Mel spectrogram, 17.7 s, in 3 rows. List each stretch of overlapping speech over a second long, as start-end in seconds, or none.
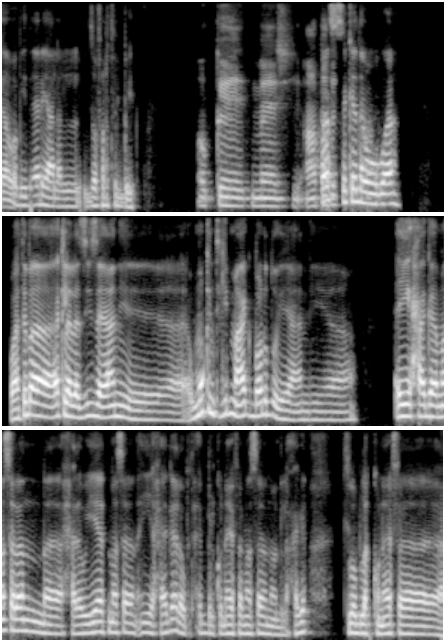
none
